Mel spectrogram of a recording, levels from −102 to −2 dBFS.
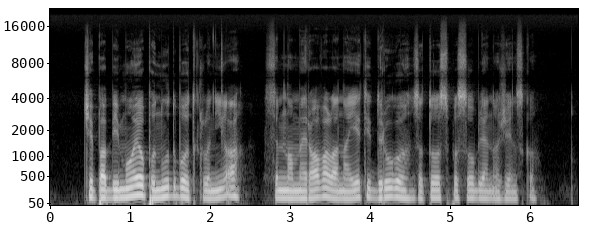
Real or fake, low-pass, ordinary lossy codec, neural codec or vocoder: real; 19.8 kHz; none; none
